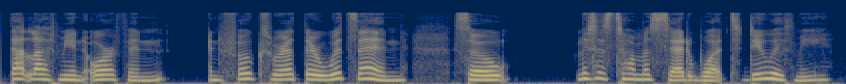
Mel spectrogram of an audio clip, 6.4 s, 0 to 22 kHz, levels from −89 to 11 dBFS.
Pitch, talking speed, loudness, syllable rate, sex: 220 Hz, 200 wpm, -17 LUFS, 4.9 syllables/s, female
